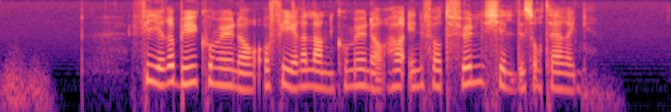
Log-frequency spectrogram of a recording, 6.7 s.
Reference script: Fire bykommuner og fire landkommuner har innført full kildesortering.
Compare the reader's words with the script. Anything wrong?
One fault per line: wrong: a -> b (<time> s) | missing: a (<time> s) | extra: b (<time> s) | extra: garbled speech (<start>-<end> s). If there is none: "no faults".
no faults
